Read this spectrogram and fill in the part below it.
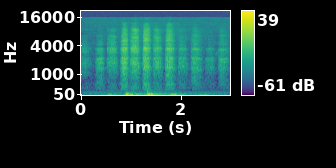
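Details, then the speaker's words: Imitated Cheyne-Stokes respiration, linked to cardiac damage: breathing gradually swells from quiet to deep, then gradually fades, with periods of apnea before and after. "it's similar to buttes breathing pattern because they're both preceded and followed by a period of apnea however change tox pattern is gradual increase followed by gradual decrease and here is how it sounds like"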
